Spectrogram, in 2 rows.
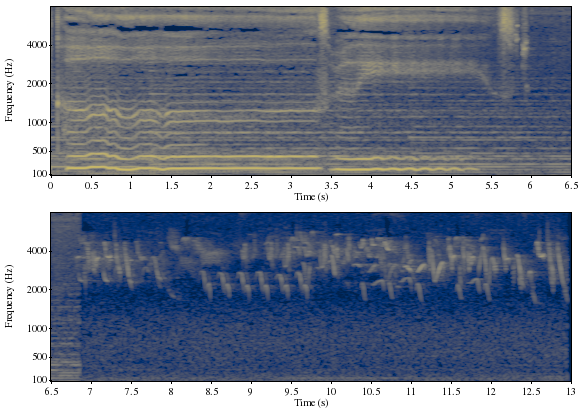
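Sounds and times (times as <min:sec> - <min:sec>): music: 0:00.0 - 0:06.9.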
